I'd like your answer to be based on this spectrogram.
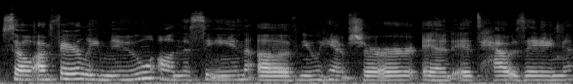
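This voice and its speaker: A woman speaks very slowly with hardly any pauses, her medium-pitched voice fairly even in intonation, amid noticeable background noise and audible room echo. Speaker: care coordination director. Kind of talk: panel discussion. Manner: loud.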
